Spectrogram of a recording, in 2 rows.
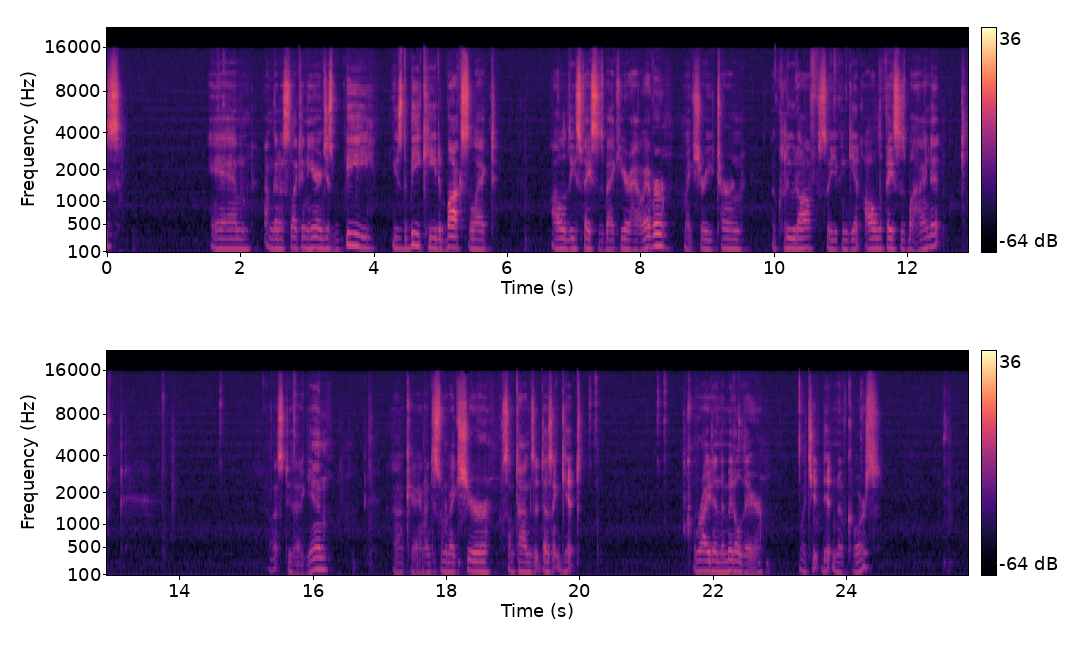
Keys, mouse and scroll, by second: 3.5 b, 10.7-12.5 drag, 12.8 b, 15.6 b, 16.8-18.2 middle drag.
